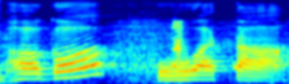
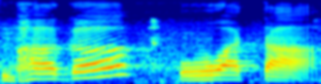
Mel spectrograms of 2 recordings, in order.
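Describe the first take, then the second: First: The lips stay apart, giving a w sound. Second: The same.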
